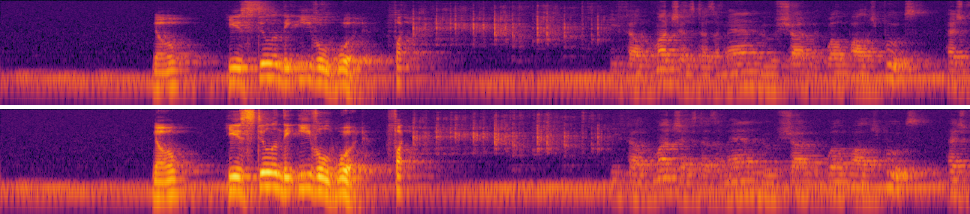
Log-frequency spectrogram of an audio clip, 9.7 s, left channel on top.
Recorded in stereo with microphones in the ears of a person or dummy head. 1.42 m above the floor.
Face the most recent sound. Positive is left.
turn(degrees=70)  # may be behind; listen again after turning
